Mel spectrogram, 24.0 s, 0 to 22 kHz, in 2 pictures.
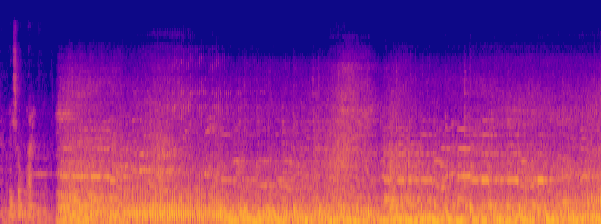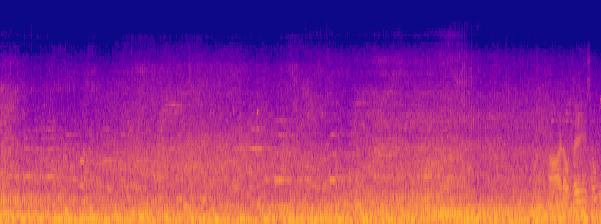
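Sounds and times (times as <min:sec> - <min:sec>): background music: 0:00.0 - 0:24.0
cars and motorbikes passing: 0:01.1 - 0:24.0
low rumble of road noise: 0:01.1 - 0:24.0.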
